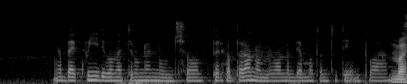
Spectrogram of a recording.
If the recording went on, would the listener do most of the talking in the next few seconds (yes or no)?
yes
